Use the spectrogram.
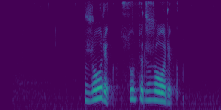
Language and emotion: Russian, sad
